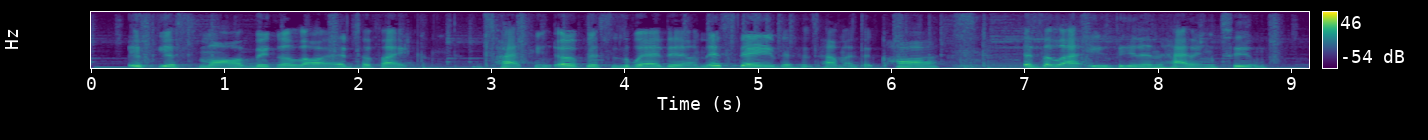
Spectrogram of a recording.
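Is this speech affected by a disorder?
Yes: cerebral palsy.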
